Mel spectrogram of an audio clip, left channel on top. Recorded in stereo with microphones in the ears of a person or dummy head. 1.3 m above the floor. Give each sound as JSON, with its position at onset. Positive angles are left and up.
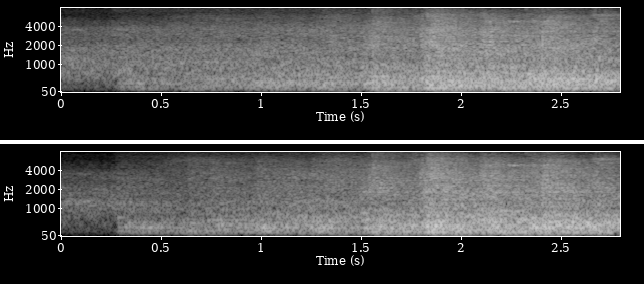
{"t": 0.3, "sound": "running footsteps", "side_deg": -25, "distance_m": 1.9}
